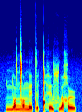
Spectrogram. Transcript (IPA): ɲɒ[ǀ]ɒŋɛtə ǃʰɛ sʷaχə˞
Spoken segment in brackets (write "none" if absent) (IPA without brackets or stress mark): ŋ͡ǀ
